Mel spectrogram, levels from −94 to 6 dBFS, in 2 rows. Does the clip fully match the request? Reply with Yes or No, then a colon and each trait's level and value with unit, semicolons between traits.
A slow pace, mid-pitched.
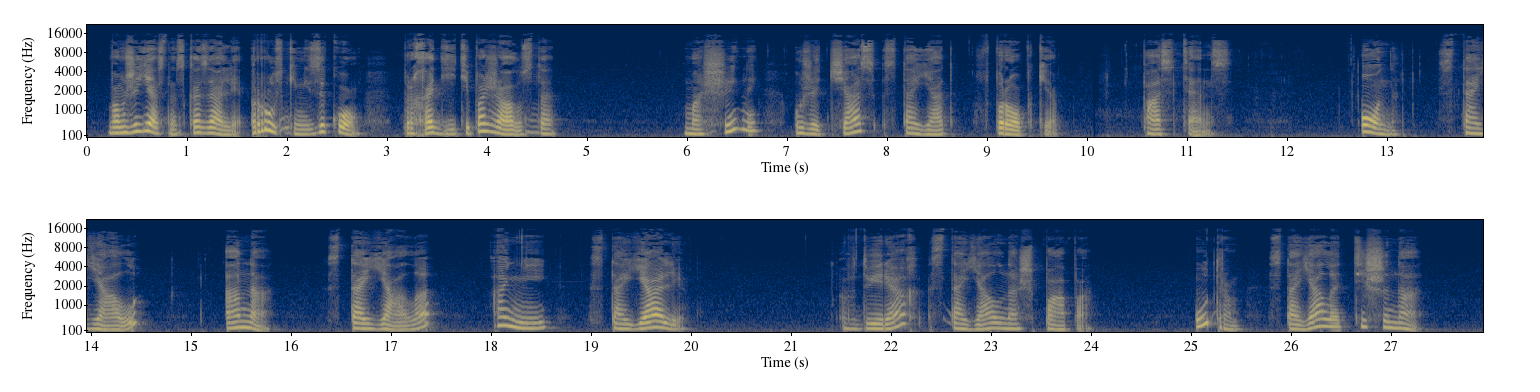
Yes: slow, 65 wpm; medium, 180 Hz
